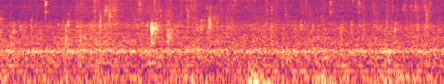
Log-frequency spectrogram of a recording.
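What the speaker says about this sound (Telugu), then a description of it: "ఇప్పుడు అన్నీ ఒకే పరి డీప్ ఫ్రై చేసుకుందామండి" Vadas deep fry in hot oil, giving a faint, steady crackling sizzle with a few soft pops and no one talking.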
